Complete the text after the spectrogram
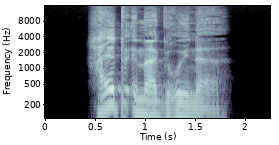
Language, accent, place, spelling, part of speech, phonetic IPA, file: German, Germany, Berlin, halbimmergrüne, adjective, [ˈhalpˌɪmɐˌɡʁyːnə], De-halbimmergrüne.ogg
- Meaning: inflection of halbimmergrün: 1. strong/mixed nominative/accusative feminine singular 2. strong nominative/accusative plural 3. weak nominative all-gender singular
